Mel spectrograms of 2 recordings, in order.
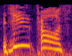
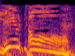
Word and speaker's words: Eutaw: Utah Street. – Utah. – Oh, that's right down by the Inner Harbor. – E-U-T-A-W. – It's spelled Utah Street. – Utah. – Utah.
